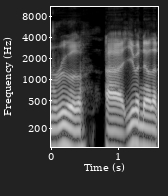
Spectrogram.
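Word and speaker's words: Ruul: So, with the name Rule, you would know that it's spelled R-U-U-L. Oh, And- rule. Yeah, like Oh. ruler, but not Yeah.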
